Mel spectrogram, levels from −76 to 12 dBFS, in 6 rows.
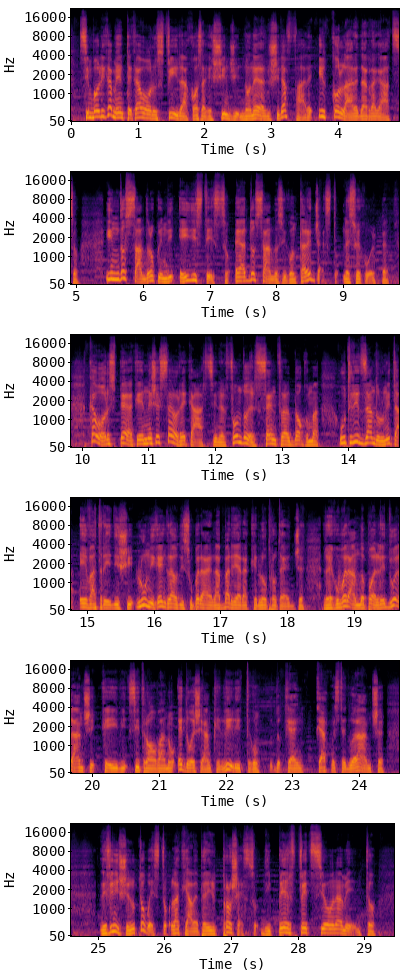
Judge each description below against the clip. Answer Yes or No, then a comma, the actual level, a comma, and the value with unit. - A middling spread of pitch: No, wide, 6.1 semitones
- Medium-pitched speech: No, low, 120 Hz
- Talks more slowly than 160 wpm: No, average, 165 wpm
